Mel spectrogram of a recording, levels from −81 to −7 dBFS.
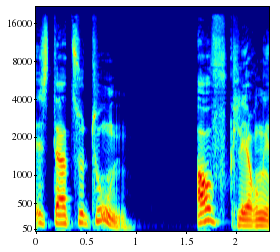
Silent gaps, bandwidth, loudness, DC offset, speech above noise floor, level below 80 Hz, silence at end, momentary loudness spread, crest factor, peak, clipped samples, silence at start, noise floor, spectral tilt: none; 19 kHz; -21 LUFS; under 0.1%; 58 dB; -54 dBFS; 0 s; 8 LU; 18 dB; -2 dBFS; under 0.1%; 0 s; -78 dBFS; -5 dB/octave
